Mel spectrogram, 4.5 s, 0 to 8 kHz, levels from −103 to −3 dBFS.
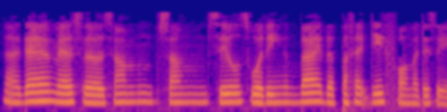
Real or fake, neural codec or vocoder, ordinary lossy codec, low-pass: fake; codec, 16 kHz, 0.5 kbps, FunCodec, trained on Chinese and English, 25 frames a second; MP3, 24 kbps; 7.2 kHz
